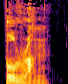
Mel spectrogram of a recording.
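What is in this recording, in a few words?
"bull run", British English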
